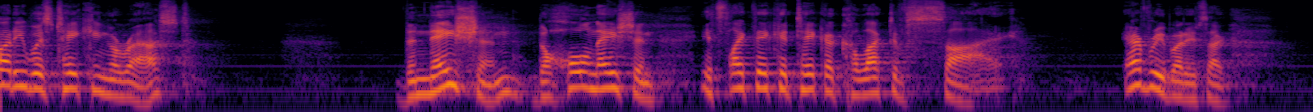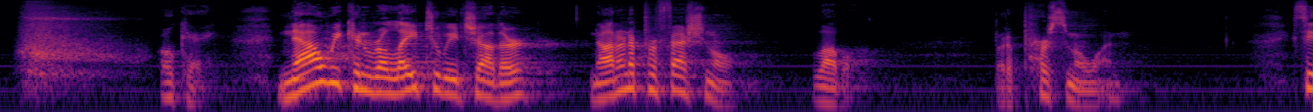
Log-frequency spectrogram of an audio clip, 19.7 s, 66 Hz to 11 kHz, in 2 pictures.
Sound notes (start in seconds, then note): 10.0 sighs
